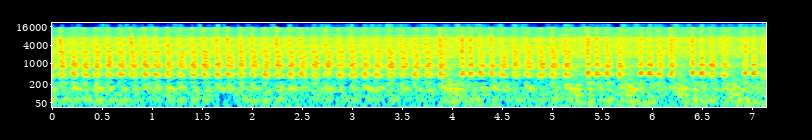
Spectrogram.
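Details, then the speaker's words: Flood-damaged 2016 Hyundai Genesis with original ECM reinstalled and no codes: steady cranking chug, about five compression beats a second, for over seven seconds, never catching. Crank no start; the crankshaft sensor signal looks suspect. "cranked the car crank no start the other weird thing no matter how long i crank it and it doesn't throw any code there's no codes whatsoever"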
